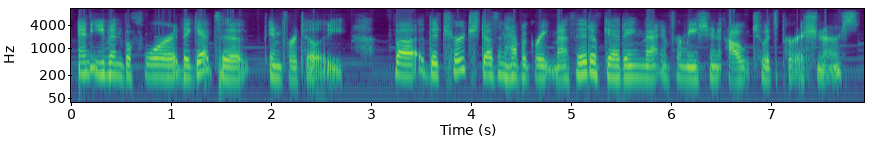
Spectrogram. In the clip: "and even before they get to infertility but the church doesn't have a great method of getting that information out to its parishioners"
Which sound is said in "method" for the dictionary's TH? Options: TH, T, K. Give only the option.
TH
